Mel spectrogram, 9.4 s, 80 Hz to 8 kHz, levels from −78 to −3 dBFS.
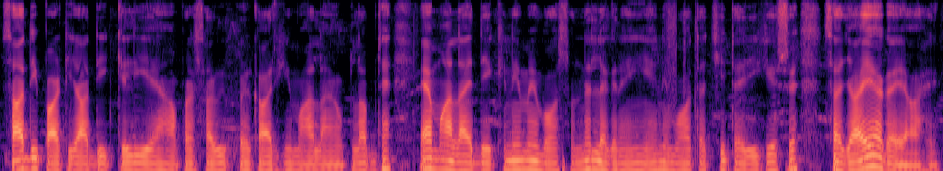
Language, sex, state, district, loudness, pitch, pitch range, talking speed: Hindi, male, Uttar Pradesh, Budaun, -24 LUFS, 95 Hz, 90-105 Hz, 190 wpm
